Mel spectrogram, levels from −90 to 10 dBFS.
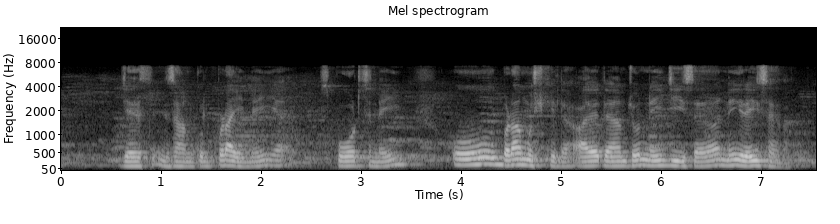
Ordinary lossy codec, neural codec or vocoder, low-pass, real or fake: none; none; 7.2 kHz; real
